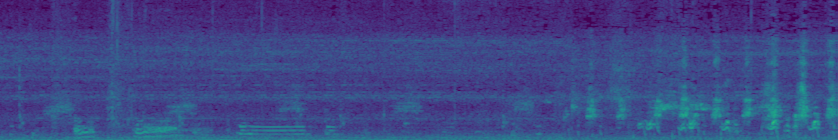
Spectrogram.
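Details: White call ducks give short nasal quacks, one held and evenly pitched, then a quick flurry of higher chattering calls over a steady low background hum.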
